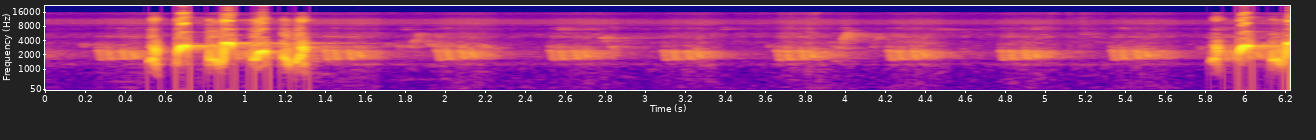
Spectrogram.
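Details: Worked-up decoy bulbul singing against rival wild birds: a loud, bubbly burst of liquid whistled notes with sharp up-and-down strokes, then a steady run of soft, buzzy chirps about every half second, then another bright burst.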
